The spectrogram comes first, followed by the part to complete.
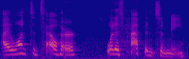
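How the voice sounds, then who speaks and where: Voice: medium pitch, sing-song, moderate pace, vocal fry, voice pushed up. A reader voicing a small, earnest young male mouse with a thin little pleading voice, in a storybook read-aloud. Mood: timid, hopeful.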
